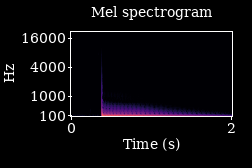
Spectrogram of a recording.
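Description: A long 808-style kick drum sample played once about half a second in: a deep boom that fades out slowly over about a second and a half.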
